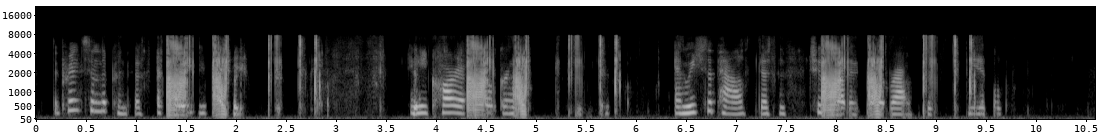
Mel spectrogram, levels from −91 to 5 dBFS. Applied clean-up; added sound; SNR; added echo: neural diffusion model UNIVERSE++.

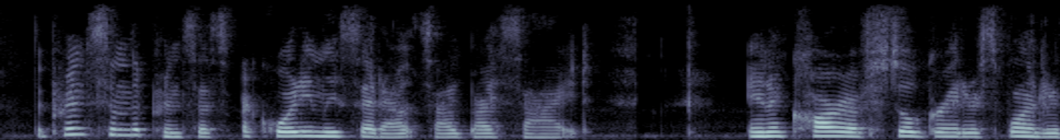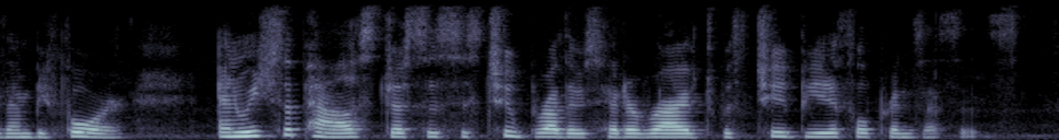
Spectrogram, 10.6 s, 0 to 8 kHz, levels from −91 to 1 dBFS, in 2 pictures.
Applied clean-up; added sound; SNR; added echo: none; none; none; none.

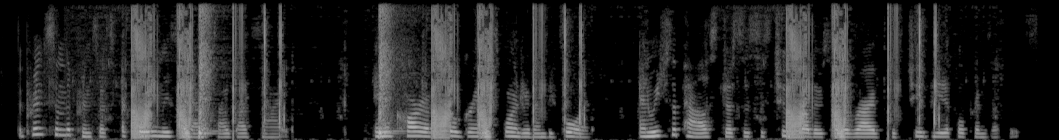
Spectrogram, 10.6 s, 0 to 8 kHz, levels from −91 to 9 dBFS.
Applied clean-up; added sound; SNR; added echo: classical method spectral subtraction.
